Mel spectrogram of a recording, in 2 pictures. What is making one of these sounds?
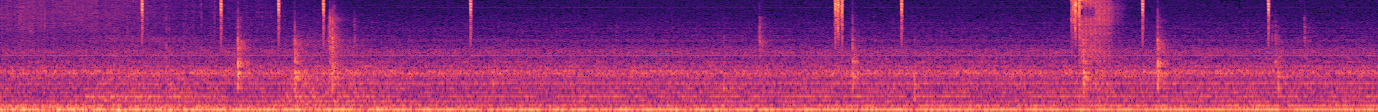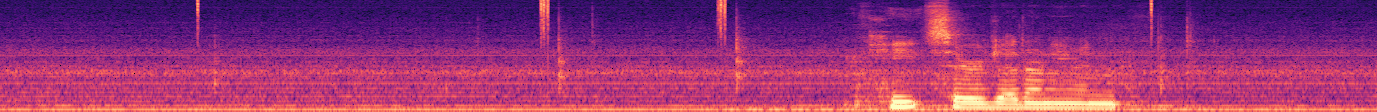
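Short electronic menu clicks sound now and then.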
